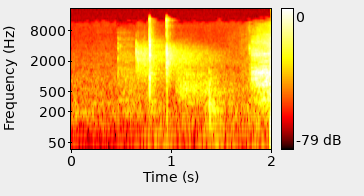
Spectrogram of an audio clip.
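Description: Snooker balls clicking in a hushed arena: the cue tip striking the cue ball and the cue ball hitting the black in quick succession, then a duller knock. Near the end the crowd breaks into a groan as the black for a maximum is missed.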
